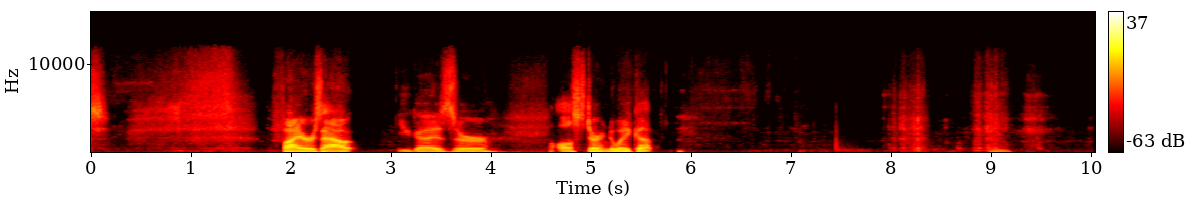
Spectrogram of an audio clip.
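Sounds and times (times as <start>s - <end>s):
speech: 2.0s - 5.8s
person biting into an apple: 7.9s - 9.7s.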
